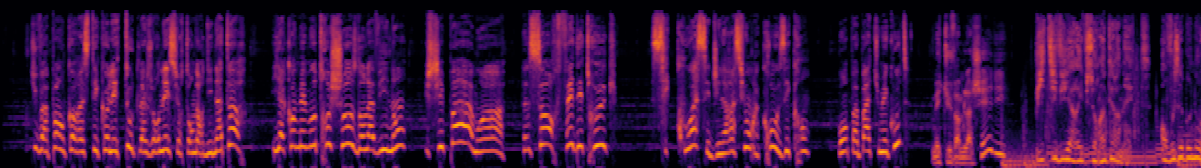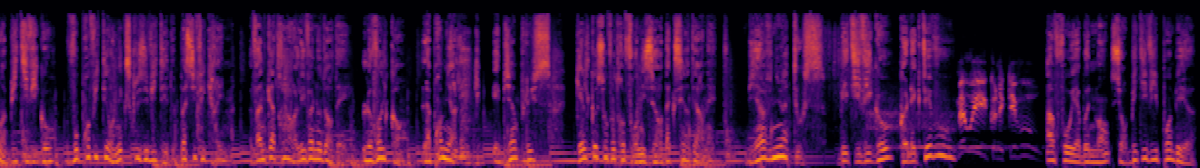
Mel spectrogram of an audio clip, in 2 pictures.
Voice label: Werbung FR CH, flippig frech verspielt

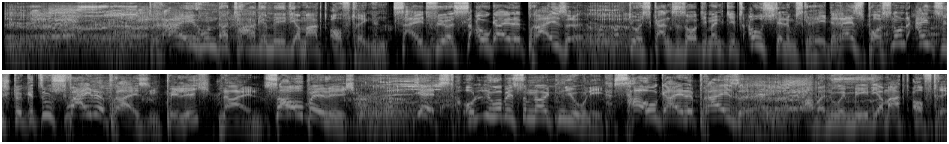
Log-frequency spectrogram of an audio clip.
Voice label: Werbung DE CH; hochdeutsch

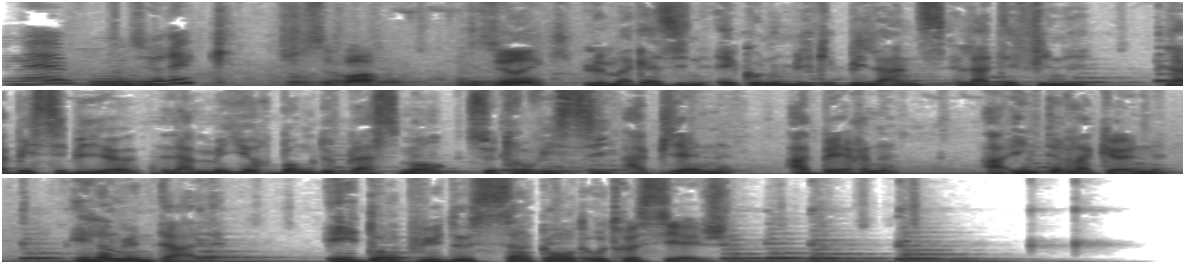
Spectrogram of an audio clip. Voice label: Werbung FR CH, flippig frech verspielt

